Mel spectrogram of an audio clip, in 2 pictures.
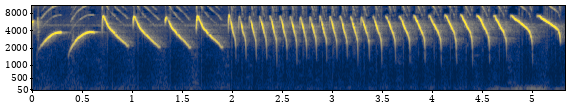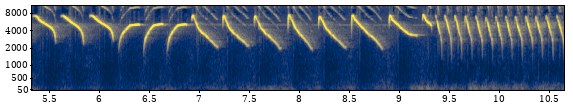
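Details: Caged canary in breeding condition singing a long, loud song used to train young canaries: rapid trills of repeated descending whistled notes, alternating with slower rising and falling sweeps, high-pitched and continuous throughout.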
